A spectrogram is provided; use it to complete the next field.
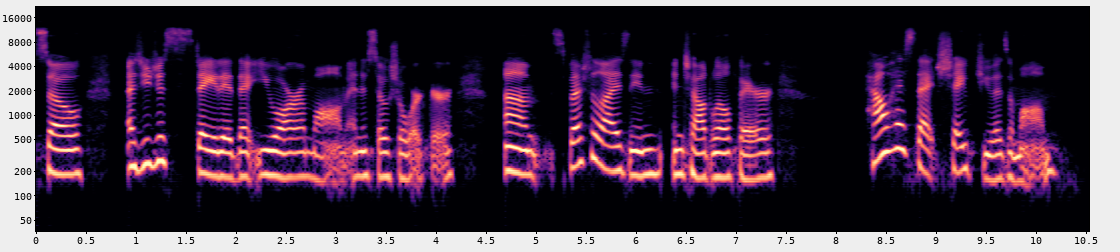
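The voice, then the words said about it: Southern US Kentucky accent. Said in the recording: “I'm sure you can tell that I'm from Kentucky. ... My Southern accent.”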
